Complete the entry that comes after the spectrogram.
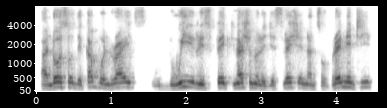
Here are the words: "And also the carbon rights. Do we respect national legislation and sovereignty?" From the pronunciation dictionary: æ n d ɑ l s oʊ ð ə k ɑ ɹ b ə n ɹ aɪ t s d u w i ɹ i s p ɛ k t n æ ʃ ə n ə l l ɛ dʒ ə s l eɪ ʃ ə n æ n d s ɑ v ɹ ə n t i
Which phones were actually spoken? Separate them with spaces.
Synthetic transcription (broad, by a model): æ n d ɑ l s oʊ ð ə k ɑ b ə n ɹ aɪ t s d w i ɹ i s p ɛ k t n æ ʃ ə n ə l l ɛ dʒ ə s l eɪ ʃ ə n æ n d s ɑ v ɹ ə n t i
